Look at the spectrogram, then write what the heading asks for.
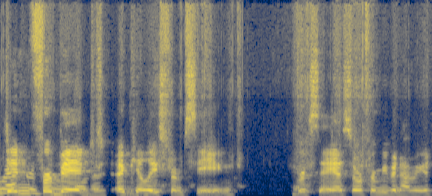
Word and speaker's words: Briseis: Briseis, thank you.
